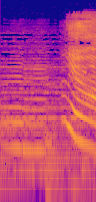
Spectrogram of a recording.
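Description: A single long cat meow, held on a steady tone and then swelling louder as it slides downward in pitch, heard alone with no talking.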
